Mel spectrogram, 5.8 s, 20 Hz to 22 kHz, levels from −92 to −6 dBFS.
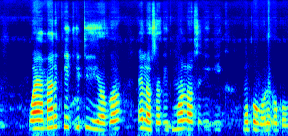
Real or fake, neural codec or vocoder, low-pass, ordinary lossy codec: fake; codec, 44.1 kHz, 7.8 kbps, DAC; none; none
